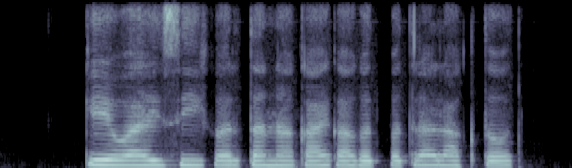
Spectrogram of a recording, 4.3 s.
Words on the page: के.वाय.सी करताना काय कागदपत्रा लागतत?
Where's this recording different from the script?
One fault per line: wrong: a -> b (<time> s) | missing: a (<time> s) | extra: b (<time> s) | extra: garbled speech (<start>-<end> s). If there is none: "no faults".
no faults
